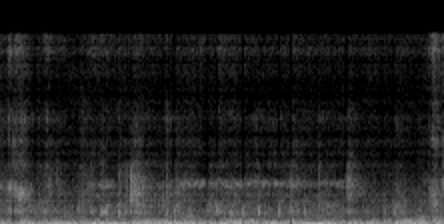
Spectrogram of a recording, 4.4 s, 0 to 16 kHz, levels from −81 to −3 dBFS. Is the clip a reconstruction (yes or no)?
yes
